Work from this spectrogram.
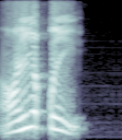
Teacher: قاف موٹا عین گلے کے درمیان سے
